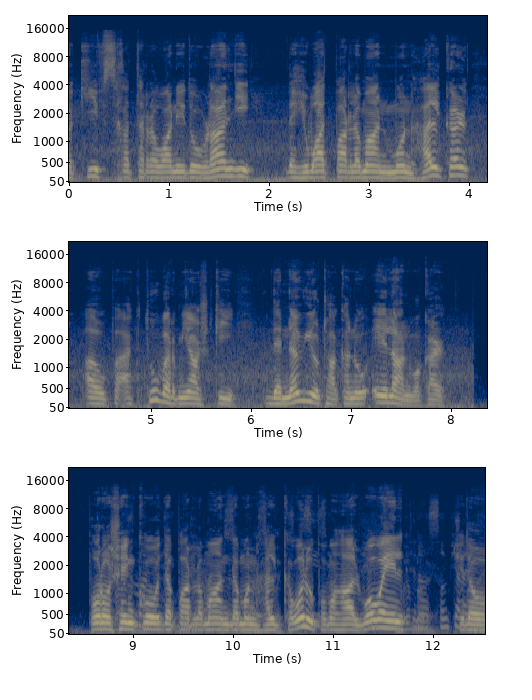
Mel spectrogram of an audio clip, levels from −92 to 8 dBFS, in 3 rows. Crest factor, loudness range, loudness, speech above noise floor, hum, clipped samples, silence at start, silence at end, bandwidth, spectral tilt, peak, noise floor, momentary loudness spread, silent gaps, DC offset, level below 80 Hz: 14 dB; 2 LU; -29 LUFS; 22 dB; none; under 0.1%; 0 s; 0 s; 15 kHz; -6.5 dB/octave; -16 dBFS; -51 dBFS; 9 LU; none; under 0.1%; -52 dBFS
